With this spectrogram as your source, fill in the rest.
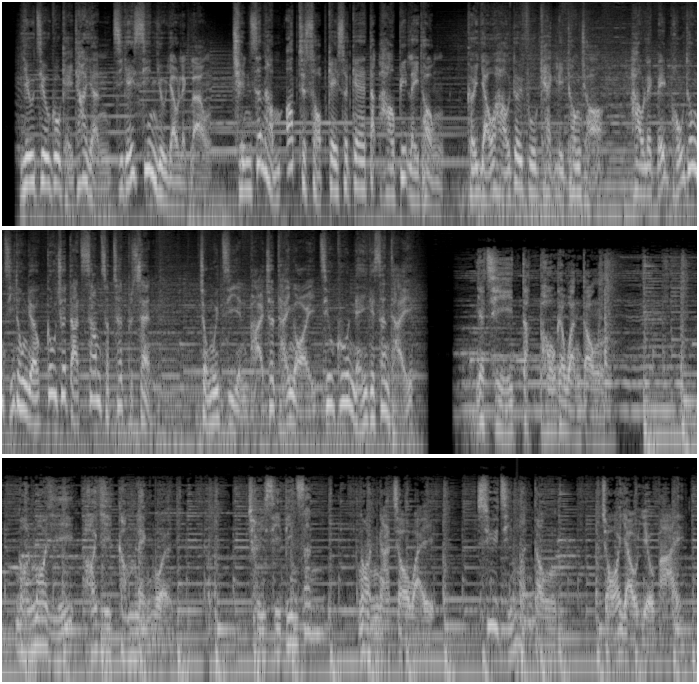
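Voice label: Cantonese, TV commercial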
